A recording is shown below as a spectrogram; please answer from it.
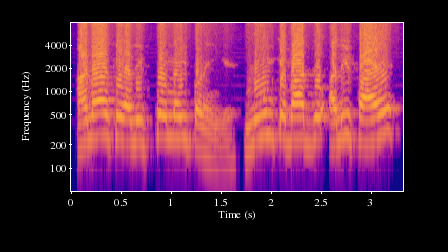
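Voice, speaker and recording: A man teaching Quran reading step by step, spelling out syllables slowly, asking questions and answering them himself. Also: extremely high pitch, expressive, mellow, no echo, rough recording. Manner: slow, drawn-out spelling of syllables, repeats words often. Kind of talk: step-by-step recitation lesson.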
